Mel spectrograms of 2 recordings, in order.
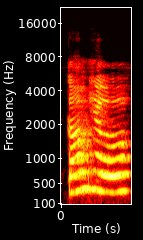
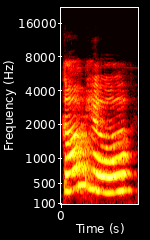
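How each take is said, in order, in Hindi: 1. यह प्यार और स्नेह से कहा गया है। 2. यह प्यार और स्नेह से कहा गया है।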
